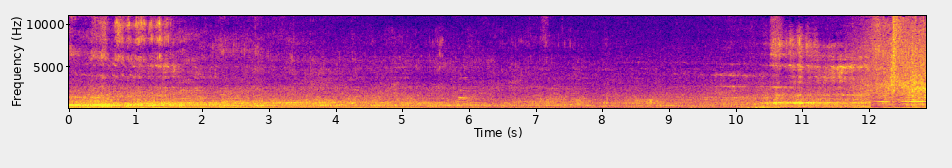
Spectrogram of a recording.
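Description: Racing car engines roar and whine in the distance.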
